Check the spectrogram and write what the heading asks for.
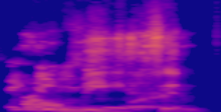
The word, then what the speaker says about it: Promeese: It's Promise, but it's Promeese in French.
